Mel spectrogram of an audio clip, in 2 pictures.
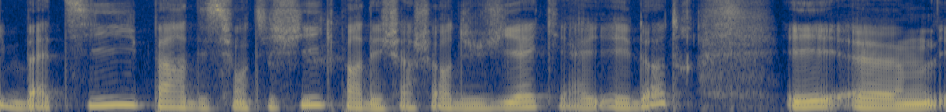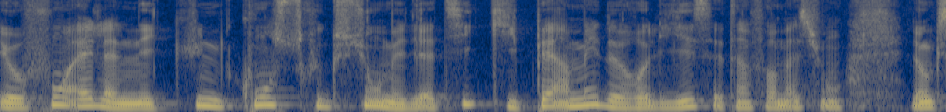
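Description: Gravelly-voiced man, hesitant radio guest. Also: mid-range voice, dark tone. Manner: hesitant, many fillers and restarts. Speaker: guest researcher. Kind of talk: radio interview answers. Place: radio studio.

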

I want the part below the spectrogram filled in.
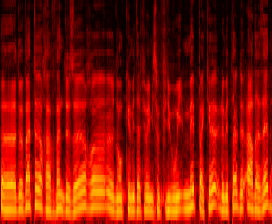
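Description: A man hosting a casual metal radio show in a studio, relaxed and chatty with frequent hesitations. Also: fairly high pitch, brisk.

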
